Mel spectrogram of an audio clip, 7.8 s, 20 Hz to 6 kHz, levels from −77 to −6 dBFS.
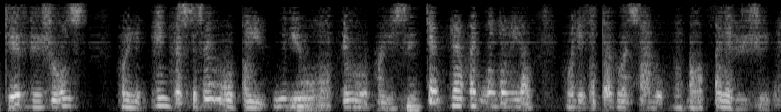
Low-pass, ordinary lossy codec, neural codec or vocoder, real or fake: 5.4 kHz; AAC, 24 kbps; codec, 44.1 kHz, 0.9 kbps, DAC; fake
